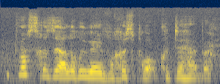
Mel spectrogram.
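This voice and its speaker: A controlling grown woman, speaks at a medium pitch. Her delivery is brisk and formally polite, with a placating, evasive manner in the style of a radio play. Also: animated, dark tone, breathy edge. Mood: polite, dismissive. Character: polite but evasive, controlling adult daughter. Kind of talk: radio drama acting.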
